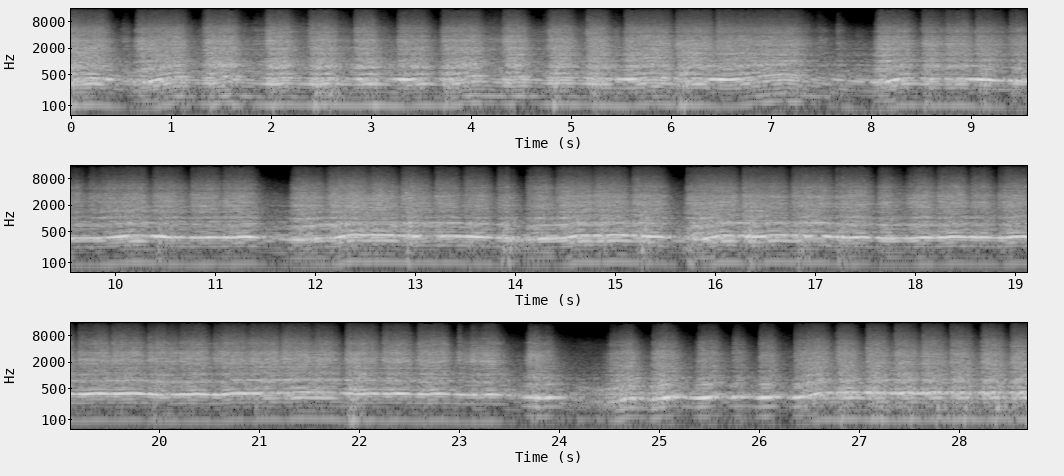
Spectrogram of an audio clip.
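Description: A Ford Mustang's engine held at high revs, as in a long burnout: one loud, slightly wavering note with a fast stutter running through it, dropping briefly a few times.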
